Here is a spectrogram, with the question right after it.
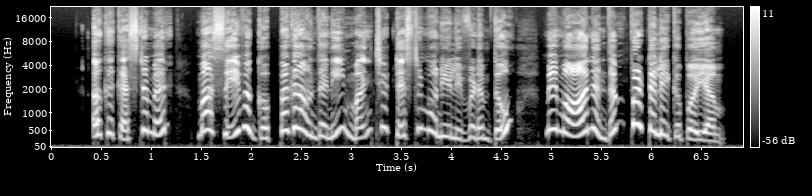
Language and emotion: Telugu, happy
